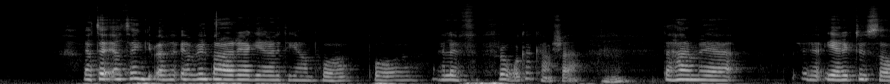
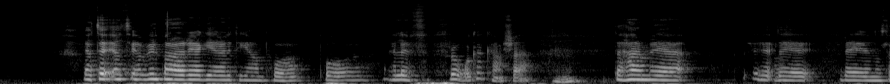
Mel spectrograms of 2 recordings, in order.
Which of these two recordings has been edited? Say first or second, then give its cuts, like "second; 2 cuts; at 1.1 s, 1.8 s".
second; 2 cuts; at 1.3 s, 7.7 s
